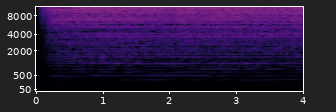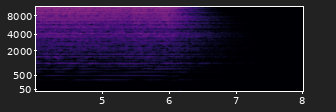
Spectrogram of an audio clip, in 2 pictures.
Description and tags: SteamPipe 1 Mechanical E5
This sample is part of the "SteamPipe Multisample 1 Mechanical" sample
pack. It is a multisample to import into your favourite samples. The
sample is a sound that in the lower frequencies could be coming from
some kind of a machine. In the higher frequencies, the sound deviates
more and more from the industrial character and becomes thinner. In the
sample pack there are 16 samples evenly spread across 5 octaves (C1
till C6). The note in the sample name (C, E or G#) does not indicate
the pitch of the sound but the key on my keyboard. The sound was
created with the SteamPipe V3 ensemble from the user library of Reaktor. After that normalising and fades were applied within Cubase SX & Wavelab.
